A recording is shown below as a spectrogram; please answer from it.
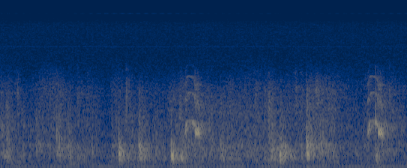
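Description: Cardioscope heart monitor blipping about every two seconds, each blip a short chirp that dips in pitch, with softer low blips between: a slow, very weak heart rhythm during a cardiac arrest.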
